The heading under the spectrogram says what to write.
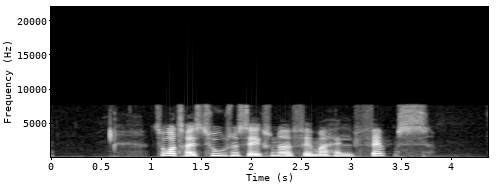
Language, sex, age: Danish, female, 48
